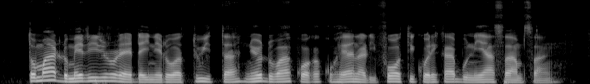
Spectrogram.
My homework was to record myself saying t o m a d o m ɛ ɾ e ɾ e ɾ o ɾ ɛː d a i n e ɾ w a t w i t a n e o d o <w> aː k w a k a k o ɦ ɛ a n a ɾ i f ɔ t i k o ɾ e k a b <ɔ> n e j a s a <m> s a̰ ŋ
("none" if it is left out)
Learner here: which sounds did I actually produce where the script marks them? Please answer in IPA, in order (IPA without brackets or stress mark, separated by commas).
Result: β, u, m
